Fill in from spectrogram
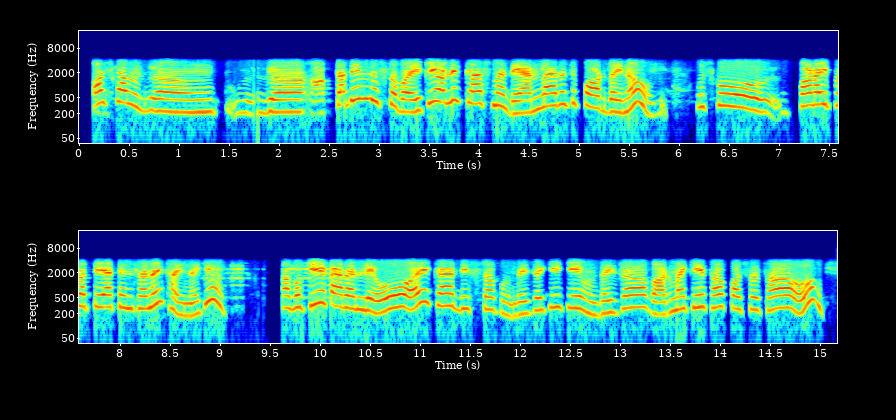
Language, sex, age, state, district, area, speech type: Nepali, female, 45-60, West Bengal, Kalimpong, rural, conversation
